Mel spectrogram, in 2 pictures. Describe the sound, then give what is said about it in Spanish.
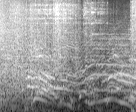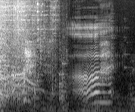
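A loud, chaotic crash as a group flips over in the air and falls among tables, things tumbling and clattering, with a glassy shattering edge, mixed with sliding, whine-like vocal cries throughout and a final brief yelp after a short pause. “El sistema de vectores involucrado en el rescate de la rebelde dislocóle ambos hombros a Tururú y provocó que todos dieran una vuelta de campana en el aire que terminó con una aparatosa caída en medio de las mesas.”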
